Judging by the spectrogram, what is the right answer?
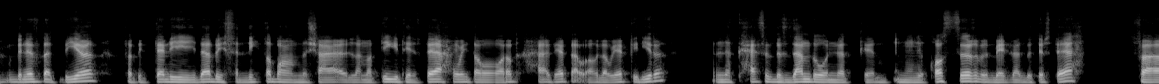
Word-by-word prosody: بنسبة 120 +1 +3
كبيرة، 130 - +3 0.2
فبالتالي 110 +2 +1
ده 120 +3 +4
بيخلّيك 110 -1 -3
طبعًا 115 -3 0
مش 100 -1 -5
عا 105 0 +2
لما 105 0 -4
بتيجي 120 +4 0
ترتاح 115 +3 +2
وأنت 120 -2 -1
وراك 105 +2 -1
حاجات 115 +3 -2
أو - - -2
أولويّات 105 +3 -2
كبيرة 135 +11 -1 0.5
إنك 110 -1 -4
حاسس 125 +1 -1
بالذنب 120 +1 +2
وإنك 105 -4 0 0.4
مُقصِّر 110 +5 +1
بإنك 105 -1 -1
بترتاح، 100 -1 +1 0.4
ف - - +1
110 Hz, 130 wpm, -25 LUFS, 105-120 Hz, 0.5 s, ده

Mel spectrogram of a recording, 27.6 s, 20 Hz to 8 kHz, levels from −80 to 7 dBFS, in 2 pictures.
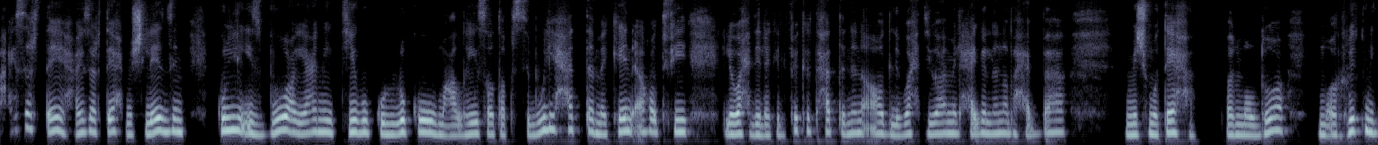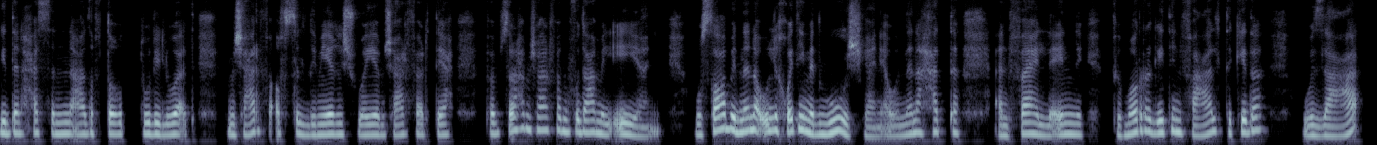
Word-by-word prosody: أ - - -12
عايزة 240 +5 -4
أرتاح، 230 -6 -1
عايزة 200 +3 -1
أرتاح. 210 0 -1
مش 170 +1 -1
لازم 210 +2 +5 0.3
كُلّ 230 +1 +5
أسبوع 195 +6 +4
يعني 195 +2 +1
تيجوا 200 0 +3
كُلّكم 190 +2 +3
مع 155 -1 -3
الهيصة. 175 +2 -1
طَب 160 -1 -5
سِيبوا 190 +8 -1
لي 245 +1 +2
حتى 235 -2 -3
مكان 205 +4 +2
أقعُد 205 -3 -1
فيه 205 -1 +1 0.4
لوحدي، 175 -1 +2
لكن 160 -1 -5
فكرة 225 -1 -4
حتى 200 -3 -4
إن 175 - -3
أنا 190 0 -2
أقعُد 180 -2 -2
لوحدي 175 +3 -3
وأعمل 185 +1 0
الحاجة 185 +1 -2
اللي 180 -1 -1
أنا 185 0 -2
باحبها 190 +2 -6 0.6
مش 165 +2 0
متاحة. 175 -2 +1 0.3
فالموضوع 160 +8 0 0.3
مأرهقني 195 +7 +1
جدًا 185 0 +2
حاسة 190 0 -5
إن 180 - 0
أنا 180 - 0
قاعدة 175 +1 -2
في - - -22
ضغط 175 0 +2
طُول 180 0 +1
الوقت، 175 - +1 0.3
مش 165 0 0
عارفة 205 +4 -5
أفصِل 175 -4 -2
دماغي 170 +2 +2
شوية، 165 -1 0
مش 160 0 -6
عارفة 165 +2 -5
أرتاح. 165 +1 -4 0.3
فبصراحة 185 +8 0
مش 240 -1 -2
عارفة 230 0 -1
المفروض 205 -1 +1
أعمل 190 -4 0
إيه 170 -3 +2
يعني، 145 +10 -8 0.3
وصعْب 225 +10 +4
إن 210 -3 +8
أنا 225 +1 +6
أقول - - +5
لإخواتي 230 +1 +4
ما 185 - +6
تجوش 175 0 +3
يعني 140 -1 -7
أو - - -4
إن 155 +3 -5
أنا 195 +3 0
حتى 200 0 -4 0.4
أنفعل، 160 +2 0
لإن 170 +1 0 0.3
في 155 - -6
مرّة 200 +7 +2
جيت 195 +1 +2
انفعلت 195 0 -2
كده 225 +5 +1 0.3
وزعقت 150 +3 -2
185 Hz, 180 wpm, -23 LUFS, 170-205 Hz, 0.6 s, إن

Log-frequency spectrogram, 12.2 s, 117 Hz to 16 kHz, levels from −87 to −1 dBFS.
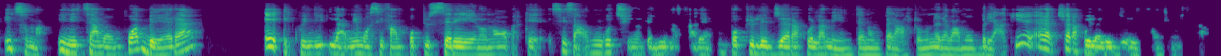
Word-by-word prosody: insomma 225 - -2
iniziamo 155 -7 +2
un 130 +1 -7
po' 200 +9 +5
a 215 - +5
bere 150 - +2 0.5
e 275 -2 +8
e - - -7
quindi 150 +1 -1
l'animo 140 +1 +1
si 145 +2 -2
fa 135 - -1
un 135 0 -6
po' 145 +1 -3
più 150 - -2
sereno, 135 -3 +3
no, 135 +2 -2
perché - - -8
si - - -5
sa, - - -2
un 160 - -2
goccino 160 -4 -3
ti - - -5
aiuta 130 +1 -3
a - - -14
stare 130 -1 -7
un 160 -2 -16
po' 155 0 +1
più 155 0 +1
leggera 135 -2 +3
con 140 - +2
la 130 0 0
mente, 120 -1 -3
non 120 0 -3
peraltro, 115 -3 -5
non 125 +3 -2
eravamo 120 -2 -1
ubriachi, 120 - -3
eh, 250 -7 +2
eh, 225 - +4
c'era 220 -5 +2
quella 150 -4 +4
leggerezza 130 -2 -3
giusta. 120 - -20
135 Hz, 215 wpm, -22 LUFS, 130-155 Hz, 0.5 s, e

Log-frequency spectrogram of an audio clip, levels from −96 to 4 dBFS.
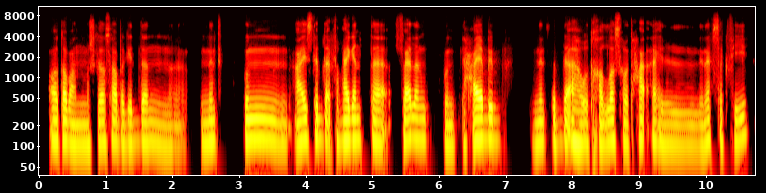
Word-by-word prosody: آه 120 0 +3
طبعًا، 115 -2 +3
المشكلة 105 +1 -2
صعبة 115 0 0
جدًا 110 +1 -1 0.8
إن 110 +1 -2
أنت 120 - -2 0.3
تكون 125 -2 +2 0.6
عايز 115 +2 +2
تبدأ 125 -2 +1
في - - -8
حاجة 120 +1 +6
أنت 120 -1 0 0.2
فعلًا 125 0 +3 0.3
كنت 100 0 -5
حابب 125 +3 +5 0.5
إن 110 +1 -2
أنت 115 -1 -4
تبدأها 115 -1 +2
وتخلّصها 110 +2 0
وتحقّق 110 - -1
اللي 100 -1 -5
نِفْسك 115 -1 -4
فيه، 125 +4 -3
115 Hz, 135 wpm, -24 LUFS, 105-120 Hz, 0.8 s, حاجة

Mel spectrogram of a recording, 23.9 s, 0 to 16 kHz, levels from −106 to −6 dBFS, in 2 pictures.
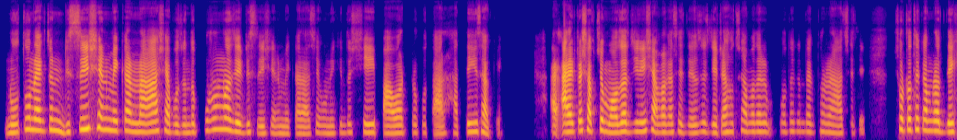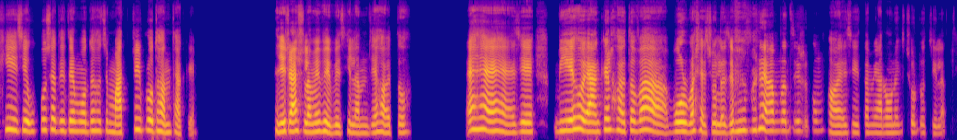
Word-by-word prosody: নতুন 290 +8 -1
একজন 270 +2 -2
decision 300 +8 +2
maker 255 -1 +2
না 225 - +5
আসা 245 -1 -2
পর্যন্ত, 205 0 -7
পুরোনো 295 +3 -2
যে 235 - +4
ডিসিশন 190 -2 -9
মেকার 180 +1 -9
আছে, 180 +4 -15
উনি 190 0 -9
কিন্তু 210 +1 -13
সেই 215 -1 -2
পাওয়ারটুকু 200 +1 -3
তার - - -4
হাতেই 220 +4 -5
থাকে। 200 -6 -5 0.6
আর - - 0
আরেকটা 230 +2 +5
সবচেয়ে 250 +1 +1
মজার 230 +3 +3
জিনিস 235 +2 -2
আমার 215 +1 -3
কাছে 225 +2 -7
যে - - -10
হচ্ছে 230 +3 -8
যেটা 210 0 -3
হচ্ছে, 225 +4 -14
আমাদের 230 0 -5 0.2
মধ্যে 230 +1 -14
কিন্তু 230 -1 -15
এক 215 - -20
ধরনের 220 -3 -7
আছে 200 - -18
যে, - - -16 0.4
ছোটো 285 -1 0
থেকে 290 -2 -1
আমরা 255 0 +3
দেখি 230 +6 0 0.2
যে 265 - +3
উপজাতিদের 255 -1 -1
মধ্যে 245 +1 0
হচ্ছে 250 -1 -6
মাতৃপ্রধান 250 +2 +2
থাকে। - - -7 1.1
যেটা 235 +1 +7
আসলে 245 -3 0
আমি 230 - +3
ভেবেছিলাম 200 -1 -1
যে 215 - -1
হয়তো 205 0 -4 0.8
হ্যাঁ, 290 +2 +5
হ্যাঁ। 250 -4 +5
যে 240 - +3 0.4
বিয়ে 260 +2 +5
হয়ে 275 -5 +6
আঙ্কেল 280 +5 0
হয়তো 255 0 +1
বা 285 - +8 0.3
বউর 240 0 +7
বাসায় 240 -2 -1
চলে 215 -2 -1
যাবে। 245 +2 -1 0.2
মানে 290 +3 0
আমরা 255 0 -5
যেরকম 250 0 -12
হয়। 200 -2 -2
যেহেতু, 210 -1 -11
আমি 205 - -12
আরো 200 - -7
অনেক 205 +1 -12
ছোট 220 -1 -11 0.2
ছিলাম। 185 -1 -14
235 Hz, 190 wpm, -22 LUFS, 210-255 Hz, 1.1 s, বা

